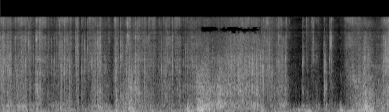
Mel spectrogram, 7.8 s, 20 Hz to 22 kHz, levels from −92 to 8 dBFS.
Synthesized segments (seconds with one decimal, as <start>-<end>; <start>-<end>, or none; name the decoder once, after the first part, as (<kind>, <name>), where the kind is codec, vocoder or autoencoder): 0.0-4.0 (codec, HILCodec); 5.2-7.8

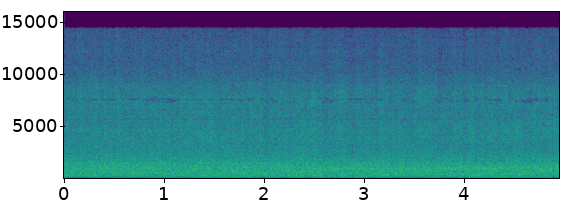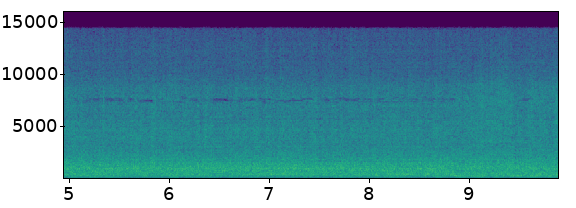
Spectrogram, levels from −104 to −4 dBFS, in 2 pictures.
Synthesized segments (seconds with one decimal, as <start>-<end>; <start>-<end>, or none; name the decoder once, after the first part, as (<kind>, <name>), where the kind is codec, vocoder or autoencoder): none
